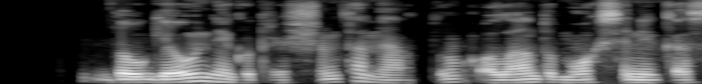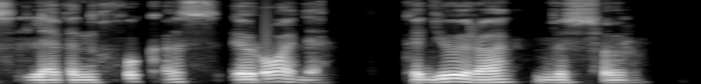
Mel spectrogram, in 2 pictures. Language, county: Lithuanian, Klaipėda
